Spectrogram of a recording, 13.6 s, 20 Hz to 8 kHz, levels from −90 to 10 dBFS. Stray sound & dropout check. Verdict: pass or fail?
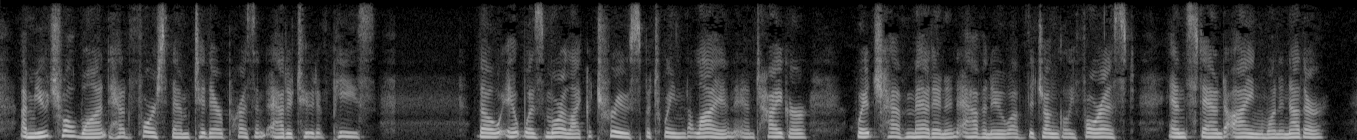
pass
